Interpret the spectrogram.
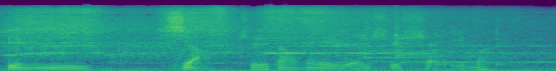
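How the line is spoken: Soft whisper in ear. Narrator (Chinese): 魏凌风，贴在我耳边，轻声道

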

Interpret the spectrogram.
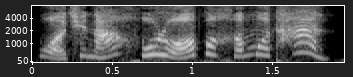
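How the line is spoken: Calling out. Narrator (Chinese): 跳跳叫道

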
